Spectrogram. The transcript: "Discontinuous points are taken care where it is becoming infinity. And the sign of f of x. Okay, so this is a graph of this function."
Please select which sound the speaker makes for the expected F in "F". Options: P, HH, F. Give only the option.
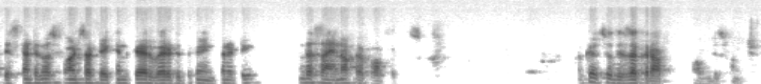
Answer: P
